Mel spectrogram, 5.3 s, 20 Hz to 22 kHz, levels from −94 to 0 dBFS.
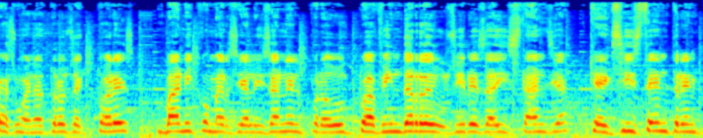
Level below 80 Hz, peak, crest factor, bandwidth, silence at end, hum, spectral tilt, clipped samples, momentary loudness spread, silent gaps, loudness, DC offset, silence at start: -44 dBFS; -2 dBFS; 16 dB; over 20 kHz; 0 s; none; -4 dB/octave; under 0.1%; 6 LU; none; -19 LUFS; under 0.1%; 0 s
